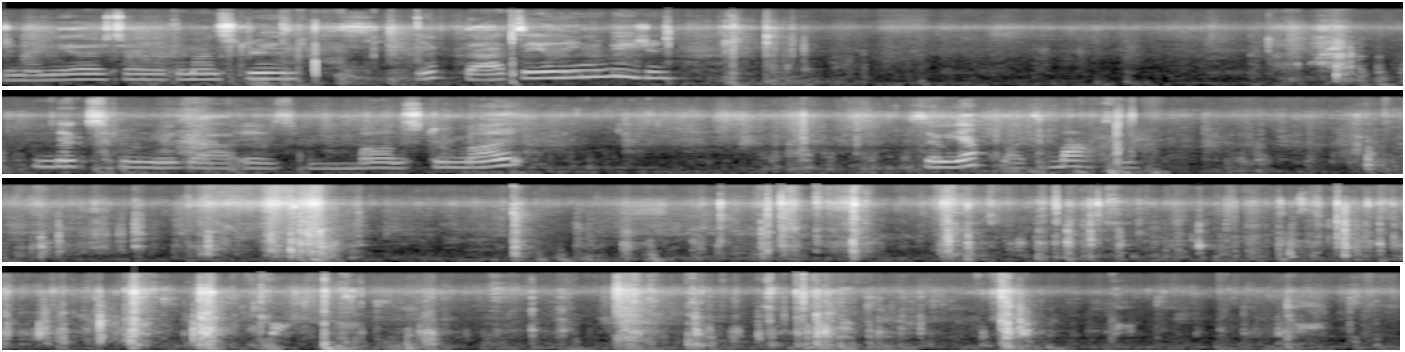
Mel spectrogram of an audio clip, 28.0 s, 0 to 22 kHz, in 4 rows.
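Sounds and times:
cardboard and plastic rustling: 0:00.0 - 0:28.0
packaging clicks and snaps: 0:16.5 - 0:28.0.

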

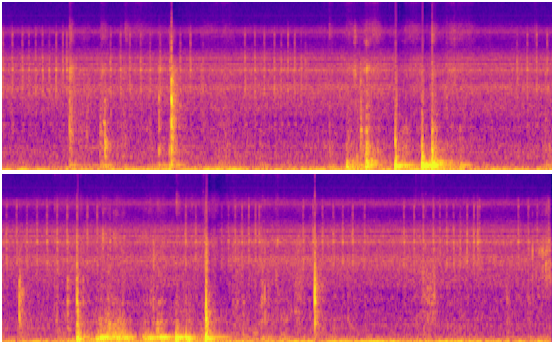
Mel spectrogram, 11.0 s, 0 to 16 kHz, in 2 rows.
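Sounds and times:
cardboard box bumps: 0:03.4 - 0:04.8.

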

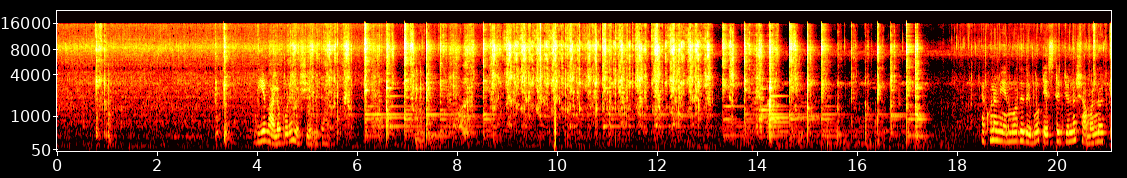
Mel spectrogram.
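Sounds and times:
metal spatula scraping metal pan: 0:00.8 - 0:01.1, 0:04.1 - 0:17.5.

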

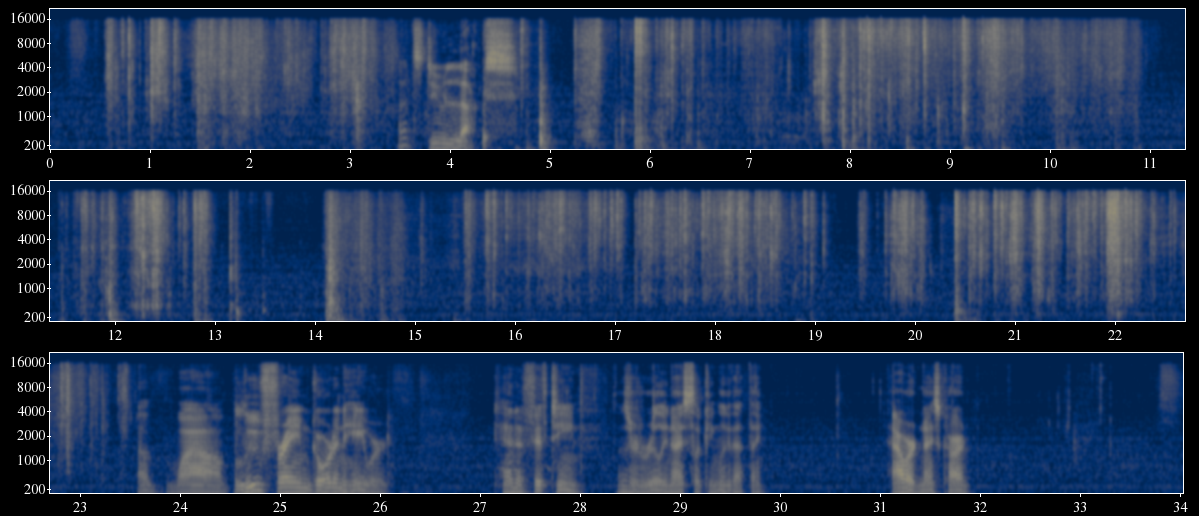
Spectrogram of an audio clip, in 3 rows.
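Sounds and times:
foil wrapper crinkling and tearing: 0:00.5 - 0:03.5, 0:05.9 - 0:10.6, 0:11.6 - 0:13.0, 0:15.4 - 0:23.6.

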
